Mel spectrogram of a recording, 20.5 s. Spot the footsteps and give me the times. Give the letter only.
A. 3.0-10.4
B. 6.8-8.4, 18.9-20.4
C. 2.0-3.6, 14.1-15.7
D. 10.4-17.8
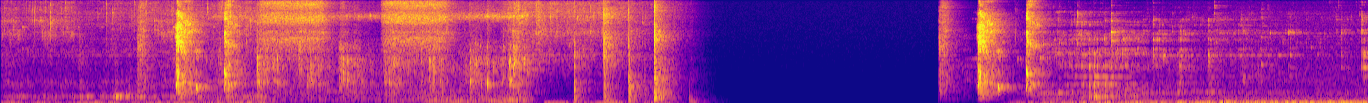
A.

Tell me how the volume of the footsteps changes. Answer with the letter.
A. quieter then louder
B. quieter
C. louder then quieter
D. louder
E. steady
D.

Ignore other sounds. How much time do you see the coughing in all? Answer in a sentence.
The coughing can be heard for 3 seconds in total.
